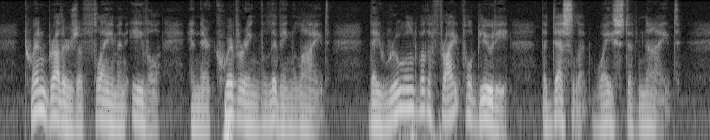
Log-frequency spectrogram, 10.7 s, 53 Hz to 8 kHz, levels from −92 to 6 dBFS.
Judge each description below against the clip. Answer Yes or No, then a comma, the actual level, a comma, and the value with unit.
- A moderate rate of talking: No, slow, 125 wpm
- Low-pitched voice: Yes, very low, 95 Hz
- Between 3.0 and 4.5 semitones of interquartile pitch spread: No, average, 5.3 semitones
